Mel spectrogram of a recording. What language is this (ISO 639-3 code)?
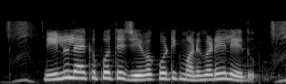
tel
